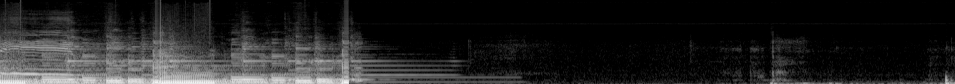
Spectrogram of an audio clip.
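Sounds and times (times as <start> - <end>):
electric bass: 0.0 - 3.6.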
